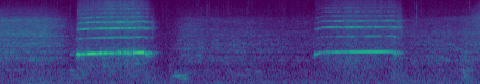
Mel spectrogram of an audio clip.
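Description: A steam locomotive's whistle blows twice.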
